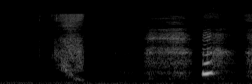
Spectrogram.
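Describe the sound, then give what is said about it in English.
Duct tape rips off the roll in three rasping tears. They are soft and fairly brief, separated by short quiet pauses, and the last is the sharpest. “Duct tape.”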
